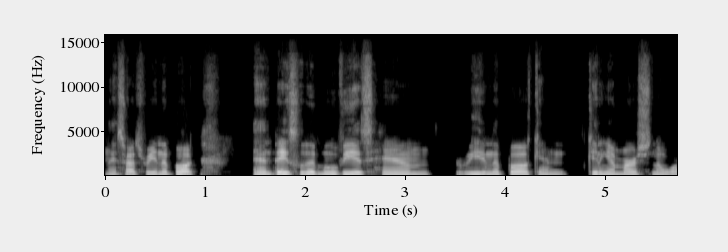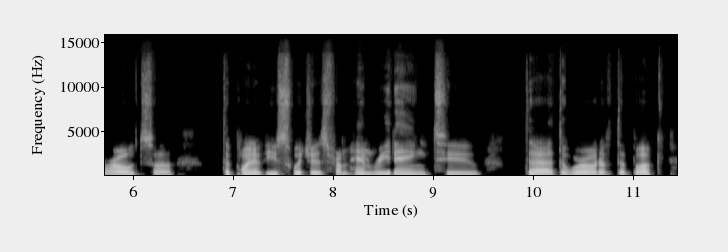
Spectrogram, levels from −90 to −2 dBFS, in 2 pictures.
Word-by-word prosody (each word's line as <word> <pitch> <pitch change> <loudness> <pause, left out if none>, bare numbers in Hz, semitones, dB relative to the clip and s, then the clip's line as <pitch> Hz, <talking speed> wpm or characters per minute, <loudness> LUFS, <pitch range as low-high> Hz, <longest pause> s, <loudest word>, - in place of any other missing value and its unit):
and 100 - -7
he 100 - -6
starts 105 -2 -2
reading 100 0 0
the 115 - +1
book - - +3 0.6
and, 105 -1 +1
basically, 140 +5 +4
the 120 - +6
movie 120 +2 +2
is 110 -1 +1
him 110 -1 -2 0.2
reading 115 +2 -1
the 115 - 0
book 110 0 +1
and 95 -2 -6 0.2
getting 105 -1 0
immersed 100 +1 -1
in 105 - -6
the 100 - -3
world, 105 +8 +1
so, 95 -1 -3 0.5
the - - 0
point 120 -1 +3
of 110 - -1
view 115 -1 0
switches 105 -1 -1
from 100 0 -4
him 105 -1 0
reading 130 +3 +1
to 100 -2 -4 0.4
the 100 -1 +4
the 100 - 0
world 105 +1 +3
of 100 -1 -1
the 100 - -1
book 95 - 0
105 Hz, 195 wpm, -27 LUFS, 100-115 Hz, 0.6 s, the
